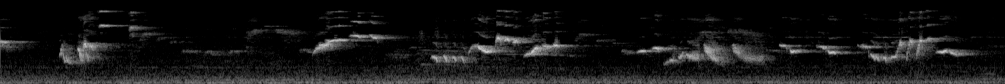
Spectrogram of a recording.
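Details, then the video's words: Magpie-robin in full song: rich, varied phrases of slurred whistles and harsher chattering notes, delivered in bursts with brief gaps, fairly loud and continuous, faint low hum beneath. "suara burung murai ter mahall"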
